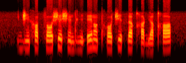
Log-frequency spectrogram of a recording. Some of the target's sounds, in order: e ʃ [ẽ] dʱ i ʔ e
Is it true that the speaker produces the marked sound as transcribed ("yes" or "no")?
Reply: yes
